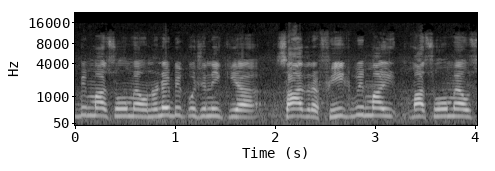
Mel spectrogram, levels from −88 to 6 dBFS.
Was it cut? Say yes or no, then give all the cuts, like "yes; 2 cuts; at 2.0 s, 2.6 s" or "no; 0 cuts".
no; 0 cuts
